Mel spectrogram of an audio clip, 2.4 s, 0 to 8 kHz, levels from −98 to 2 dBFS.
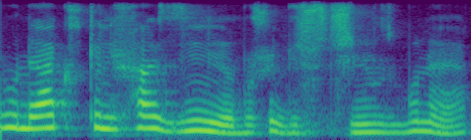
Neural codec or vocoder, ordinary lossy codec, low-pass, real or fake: autoencoder, 22.05 kHz, a latent of 192 numbers a frame, VITS, trained on one speaker; Opus, 64 kbps; 7.2 kHz; fake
